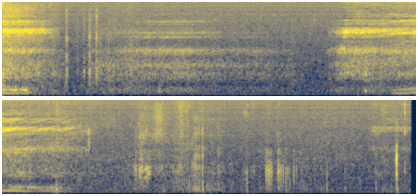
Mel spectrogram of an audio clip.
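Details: Loud, drawn-out rough breath with a low rattling buzz, then softer breathing with clicks; snoring.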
